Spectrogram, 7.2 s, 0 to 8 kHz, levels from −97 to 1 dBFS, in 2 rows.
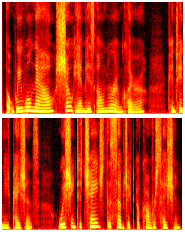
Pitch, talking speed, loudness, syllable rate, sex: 220 Hz, 160 wpm, -18 LUFS, 4.8 syllables/s, female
